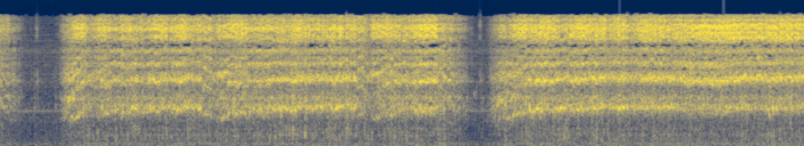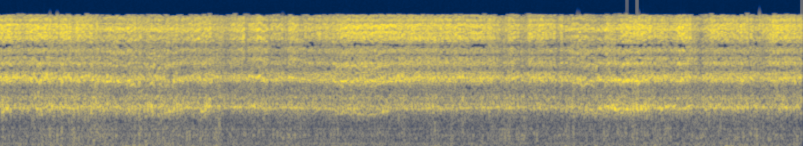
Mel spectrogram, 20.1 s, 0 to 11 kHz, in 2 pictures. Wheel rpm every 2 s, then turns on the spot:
110, 210, 130, 210, 220, 230, 230, 230, 230, 240.
none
